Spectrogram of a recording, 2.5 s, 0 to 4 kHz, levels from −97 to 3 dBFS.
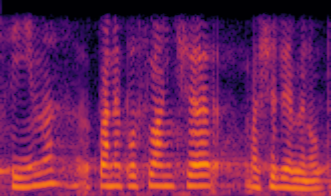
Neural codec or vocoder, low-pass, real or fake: codec, 16 kHz, 16 kbps, FreqCodec, smaller model; 3.6 kHz; fake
